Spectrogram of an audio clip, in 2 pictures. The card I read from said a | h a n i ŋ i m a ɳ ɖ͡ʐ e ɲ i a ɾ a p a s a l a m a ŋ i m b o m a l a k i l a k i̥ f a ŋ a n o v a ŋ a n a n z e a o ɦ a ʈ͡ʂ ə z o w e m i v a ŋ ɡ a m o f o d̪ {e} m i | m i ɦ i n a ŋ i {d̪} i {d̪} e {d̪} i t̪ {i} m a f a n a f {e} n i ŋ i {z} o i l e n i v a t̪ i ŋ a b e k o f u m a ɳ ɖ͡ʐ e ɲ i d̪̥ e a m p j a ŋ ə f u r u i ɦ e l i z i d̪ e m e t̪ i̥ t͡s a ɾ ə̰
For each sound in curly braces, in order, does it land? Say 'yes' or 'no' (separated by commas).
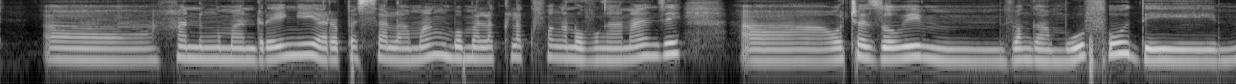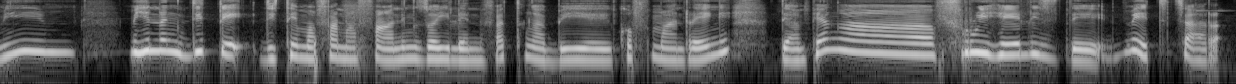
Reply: yes, yes, no, yes, no, no, yes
